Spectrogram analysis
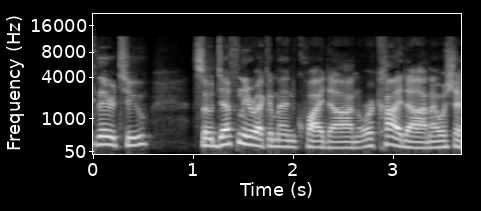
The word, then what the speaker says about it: Kwaidan: Have I talked about Kwaidan, or I think it's actually pronounced Kaidan, the Japanese horror movie?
